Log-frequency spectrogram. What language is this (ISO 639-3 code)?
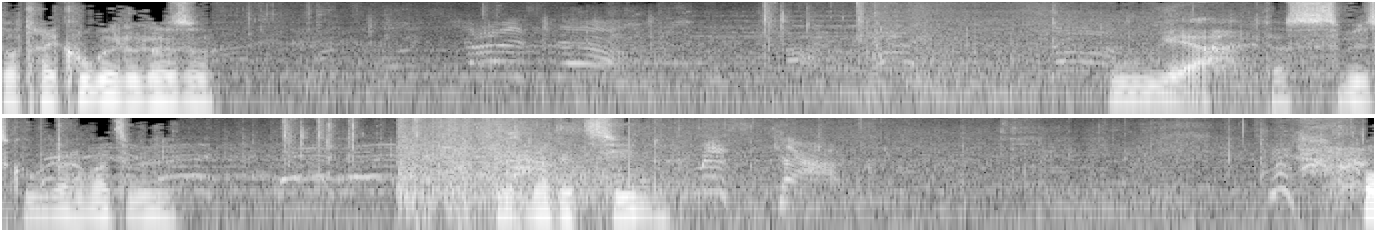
deu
